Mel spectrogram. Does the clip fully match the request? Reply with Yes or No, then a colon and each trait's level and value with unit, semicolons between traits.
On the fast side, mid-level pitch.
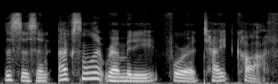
No: average, 195 wpm; medium, 180 Hz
